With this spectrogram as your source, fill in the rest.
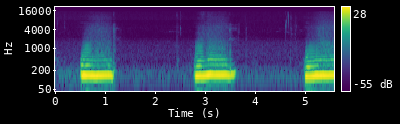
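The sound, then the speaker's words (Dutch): A human voice imitates a Eurasian bittern's booming call: three loud, low, hollow hoots, each lasting under a second, evenly spaced with short quiet gaps between them. “Ja, nee, de stoomfluit van de, de, de roerdomp.”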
